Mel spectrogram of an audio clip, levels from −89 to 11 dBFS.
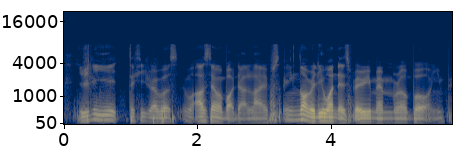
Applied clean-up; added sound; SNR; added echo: none; none; none; none.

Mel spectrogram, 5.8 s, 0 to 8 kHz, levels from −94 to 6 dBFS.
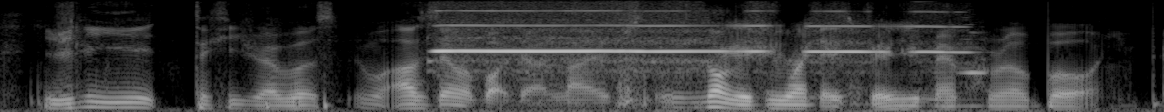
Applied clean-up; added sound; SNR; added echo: neural diffusion model UNIVERSE++.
